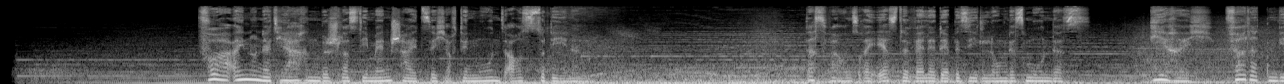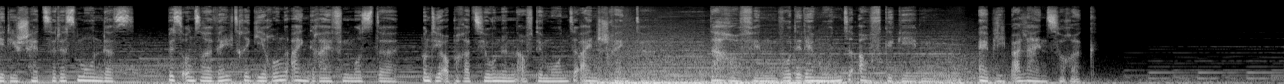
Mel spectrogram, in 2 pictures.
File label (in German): spieltrailer; anno 2205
